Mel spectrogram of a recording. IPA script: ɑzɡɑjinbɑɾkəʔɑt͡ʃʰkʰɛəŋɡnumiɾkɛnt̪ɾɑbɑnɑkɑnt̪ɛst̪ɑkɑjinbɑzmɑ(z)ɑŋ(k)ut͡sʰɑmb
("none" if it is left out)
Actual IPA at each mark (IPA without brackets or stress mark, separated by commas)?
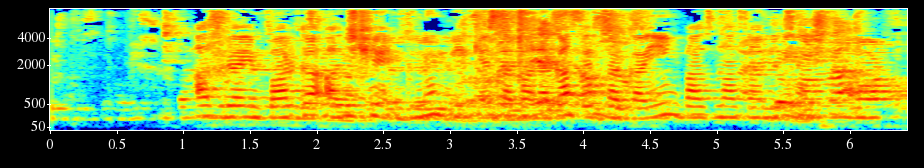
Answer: z, ɡ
